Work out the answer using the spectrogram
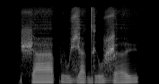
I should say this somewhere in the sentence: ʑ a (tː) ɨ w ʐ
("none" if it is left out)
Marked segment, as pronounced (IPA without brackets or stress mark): d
